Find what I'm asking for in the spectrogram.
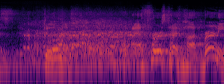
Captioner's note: audience laughing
